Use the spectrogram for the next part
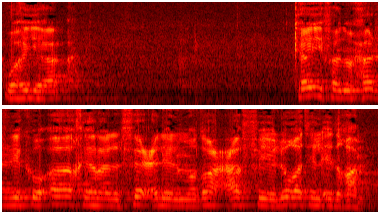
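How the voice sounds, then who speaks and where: A man, a sheikh, giving a classroom lecture in a mosque, speaking in a measured way and repeating examples slowly. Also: a little high, level tone. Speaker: sheikh teaching a lesson. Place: large mosque hall. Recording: long hall reverb with faint noise.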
